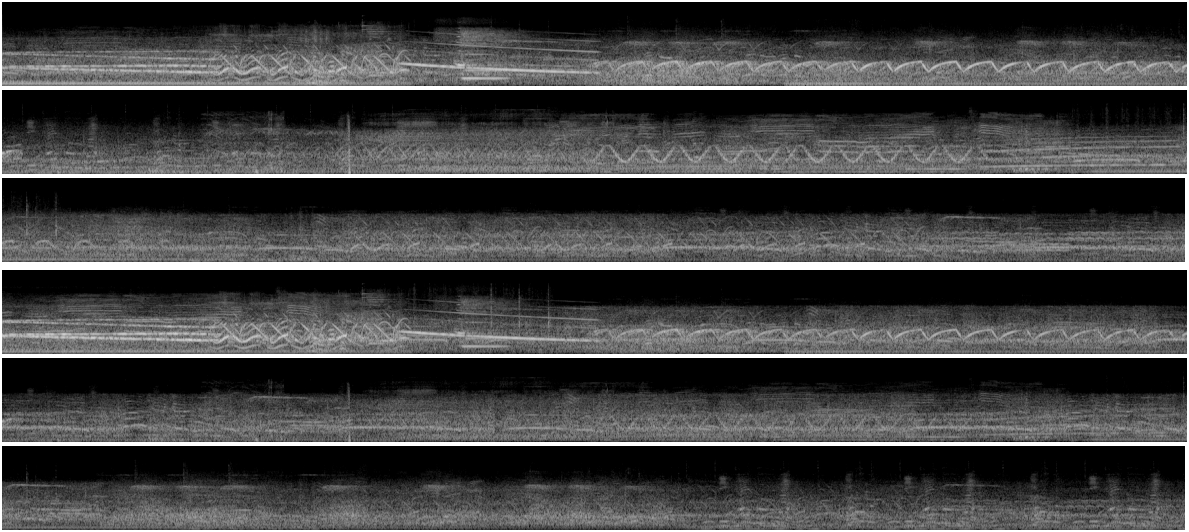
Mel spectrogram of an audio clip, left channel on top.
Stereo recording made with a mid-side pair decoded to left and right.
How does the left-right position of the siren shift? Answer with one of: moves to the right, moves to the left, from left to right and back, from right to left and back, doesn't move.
moves to the left.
